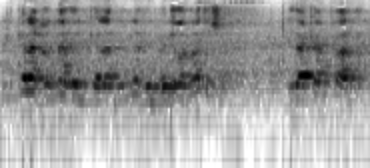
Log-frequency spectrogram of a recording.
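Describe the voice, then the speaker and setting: This male Islamic law teacher takes his time explaining, repeating illustrative phrases and stretching them out so the examples are clear. His fairly high voice is steady, pushed and bright, heard in a roomy space with a little hiss or hum on a rough recording.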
